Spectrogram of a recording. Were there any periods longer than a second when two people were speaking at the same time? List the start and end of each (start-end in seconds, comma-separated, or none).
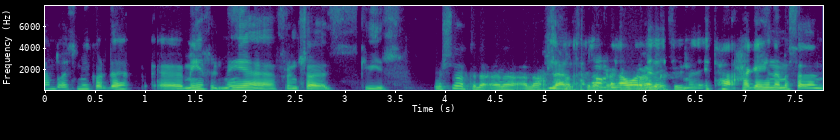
5.0-6.6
